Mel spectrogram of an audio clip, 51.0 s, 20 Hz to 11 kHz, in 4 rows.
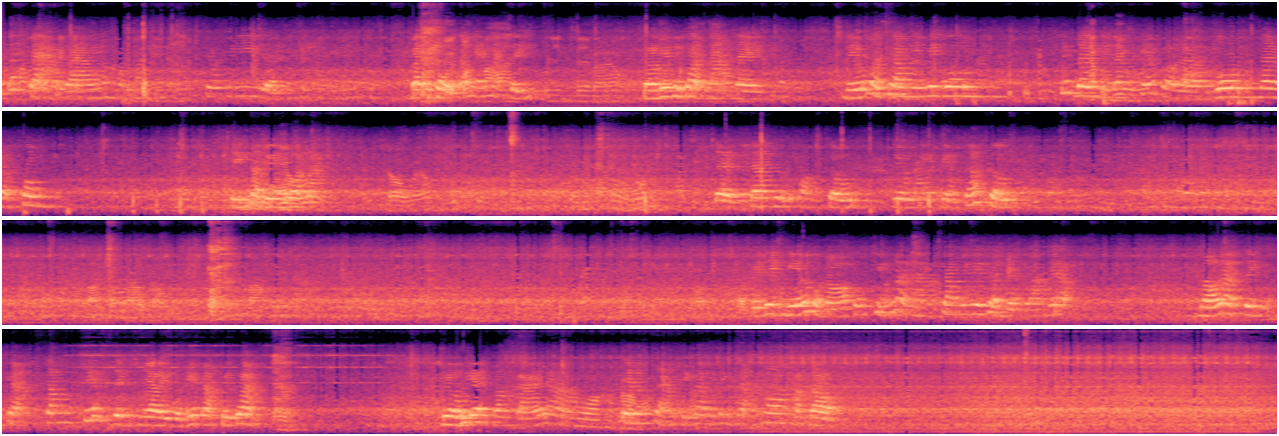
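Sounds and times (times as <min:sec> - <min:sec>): indistinct low voices: 0:00.0 - 0:41.4
room noise hum: 0:00.0 - 0:51.0
steady mechanical running noise: 0:00.0 - 0:51.0.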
